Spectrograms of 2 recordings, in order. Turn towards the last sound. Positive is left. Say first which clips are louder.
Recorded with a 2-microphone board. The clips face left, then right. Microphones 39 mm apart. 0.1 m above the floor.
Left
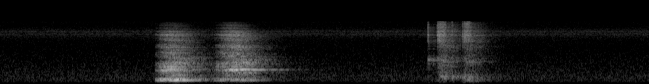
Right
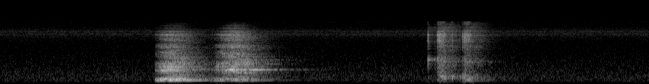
# right 3 dB
turn(degrees=-25)  # may be behind; listen again after turning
